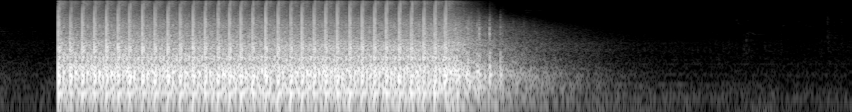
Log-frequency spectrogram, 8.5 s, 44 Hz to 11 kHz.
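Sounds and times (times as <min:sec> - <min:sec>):
Browning M2 machine gun burst in a street: 0:00.6 - 0:05.6.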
